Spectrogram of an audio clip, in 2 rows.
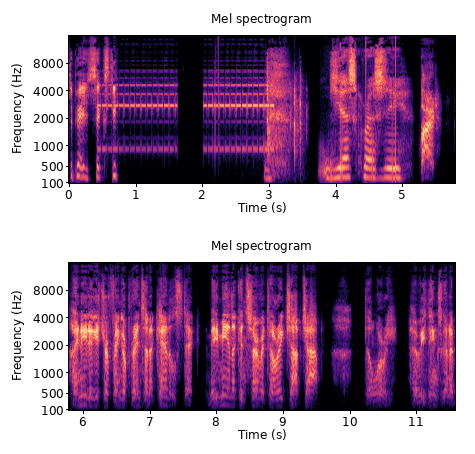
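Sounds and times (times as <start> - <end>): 
speech: 0.0 - 0.9, 2.9 - 11.5
cell phone ringing with electronic warble in a cartoon classroom: 0.4 - 3.2.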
